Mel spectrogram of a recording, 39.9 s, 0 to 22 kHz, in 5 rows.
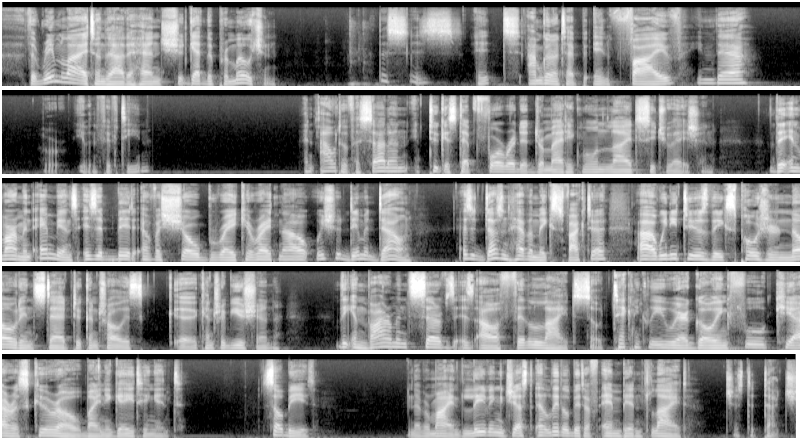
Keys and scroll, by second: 5.5 typing, 8.2 typing, 19.5 a, 24.1 g, 36.8 typing, 37.0 Return, 38.9-39.6 typing.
